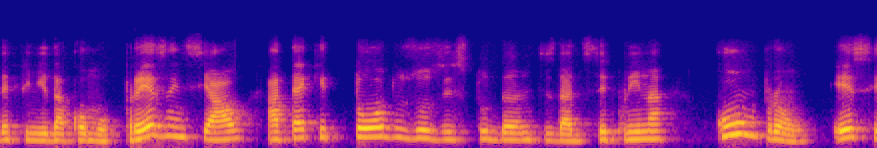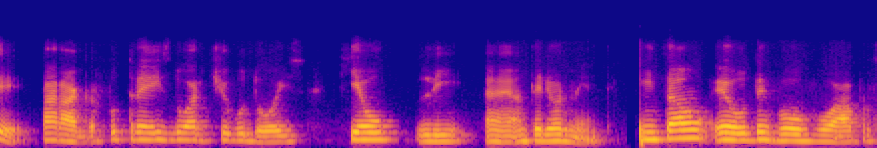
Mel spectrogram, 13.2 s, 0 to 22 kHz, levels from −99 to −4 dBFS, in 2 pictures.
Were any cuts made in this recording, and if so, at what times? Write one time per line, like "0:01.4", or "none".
0:02.0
